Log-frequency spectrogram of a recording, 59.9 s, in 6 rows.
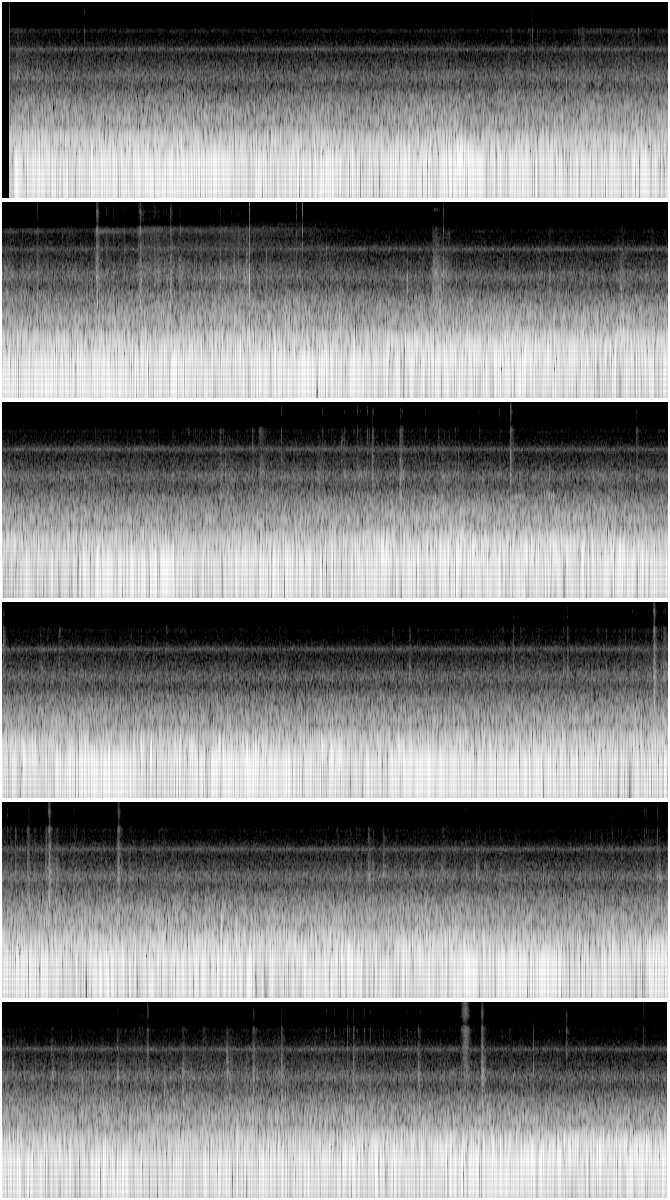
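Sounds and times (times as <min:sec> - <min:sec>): train rumble inside carriage: 0:00.1 - 0:59.9
faint high whine: 0:00.2 - 0:25.1.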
